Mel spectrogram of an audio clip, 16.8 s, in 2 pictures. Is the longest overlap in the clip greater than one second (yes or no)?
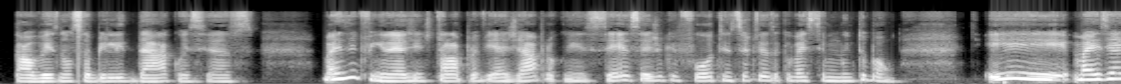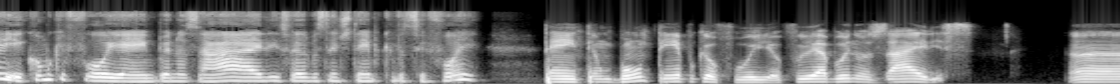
no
